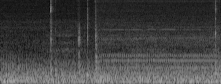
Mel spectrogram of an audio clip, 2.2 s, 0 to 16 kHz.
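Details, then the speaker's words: 2021 Mazda CX-9 power seat motor running normally after seat track replacement, with a short, smooth, even whir and a click at start and stop as the seat moves up, down, back and front. "so uh let me get all this put back together and let's see how everything works okay there it is everything is working up and down back front seat back"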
